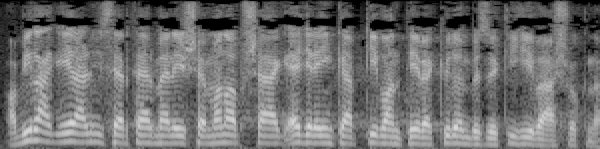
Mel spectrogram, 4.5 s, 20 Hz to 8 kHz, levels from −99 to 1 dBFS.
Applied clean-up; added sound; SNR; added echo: none; none; none; none.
